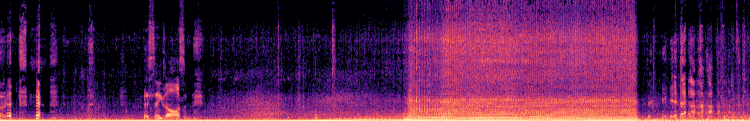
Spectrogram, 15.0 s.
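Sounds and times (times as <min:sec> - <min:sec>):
engine running and accelerating: 0:00.0 - 0:15.0
supercharger whine: 0:01.4 - 0:12.9.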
